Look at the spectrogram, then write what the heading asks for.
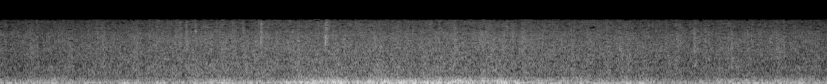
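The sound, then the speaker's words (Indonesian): Steady rain pours down outside an office window at night, with a deep low rumble beneath it, swelling a little in the middle before easing off to a softer, even patter. No voices are heard. “Kulihat keluar jendela, hujan sudah mulai mereda.”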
